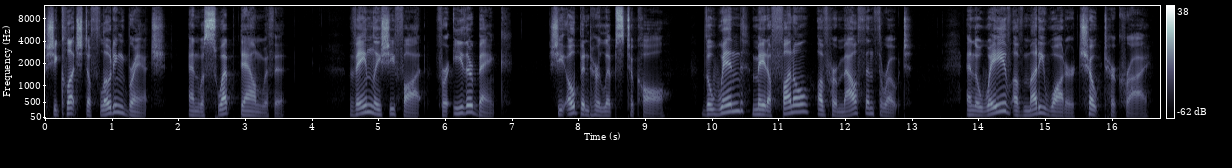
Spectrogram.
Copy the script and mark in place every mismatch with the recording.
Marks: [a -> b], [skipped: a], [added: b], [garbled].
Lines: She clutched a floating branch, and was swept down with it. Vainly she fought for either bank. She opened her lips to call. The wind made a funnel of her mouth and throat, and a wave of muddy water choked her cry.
She clutched a floating branch, and was swept down with it. Vainly she fought for either bank. She opened her lips to call. The wind made a funnel of her mouth and throat, and [a -> the] wave of muddy water choked her cry.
